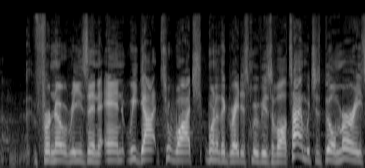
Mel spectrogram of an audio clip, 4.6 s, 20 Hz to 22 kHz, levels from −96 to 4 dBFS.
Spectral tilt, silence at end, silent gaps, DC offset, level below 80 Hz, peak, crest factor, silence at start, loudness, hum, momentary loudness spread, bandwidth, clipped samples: -3 dB/octave; 0 s; none; under 0.1%; under -90 dBFS; -14 dBFS; 22 dB; 0.3 s; -34 LUFS; none; 6 LU; 15.5 kHz; under 0.1%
